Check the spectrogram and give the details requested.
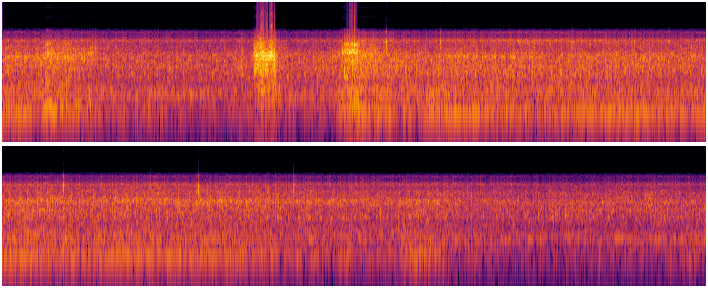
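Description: Ford Corcel four-cylinder car engine in a homemade motorcycle running steadily at low revs. Two short, loud bangs come a little over a second apart, about three and four seconds in.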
